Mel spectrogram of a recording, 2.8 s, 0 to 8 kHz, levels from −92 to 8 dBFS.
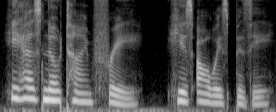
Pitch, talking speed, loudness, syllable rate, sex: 185 Hz, 195 wpm, -18 LUFS, 4.6 syllables/s, female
